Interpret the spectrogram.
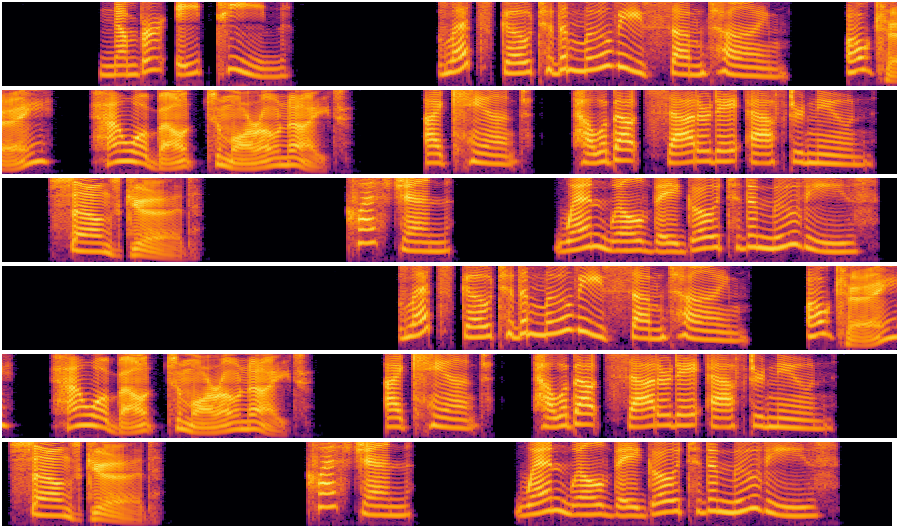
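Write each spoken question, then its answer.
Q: When will they go to the movies?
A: On Saturday afternoon.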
